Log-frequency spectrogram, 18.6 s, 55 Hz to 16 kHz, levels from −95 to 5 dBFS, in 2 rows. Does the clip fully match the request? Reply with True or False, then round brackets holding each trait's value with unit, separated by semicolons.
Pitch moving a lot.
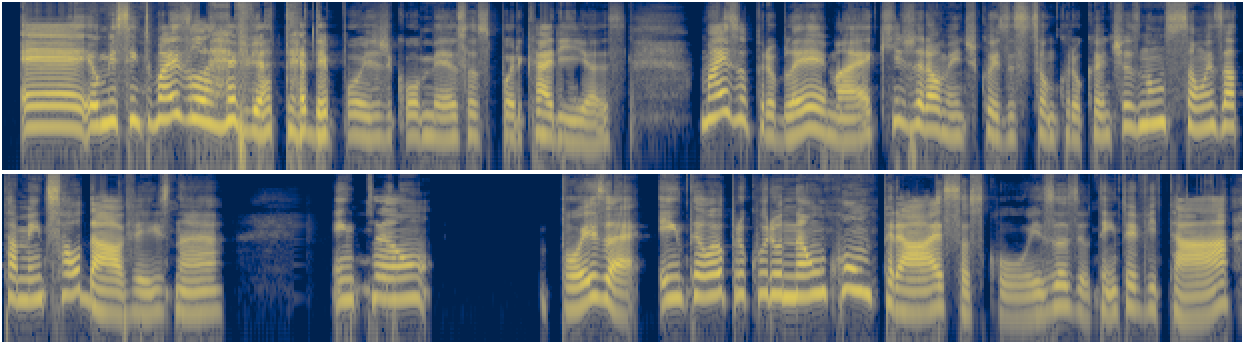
True (7.4 semitones)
